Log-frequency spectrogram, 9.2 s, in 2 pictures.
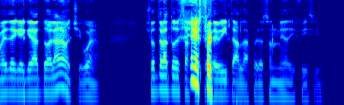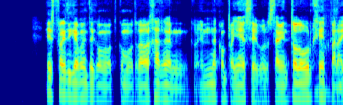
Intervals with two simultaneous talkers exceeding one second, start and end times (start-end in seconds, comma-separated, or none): none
